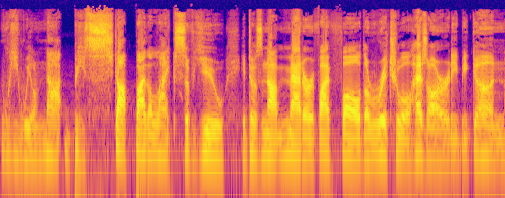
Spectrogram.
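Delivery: loud, echoed, reverberating voice. Voicing a cultist who points a knife at a player: echoed tone. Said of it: "echoed tone to her".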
